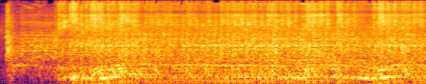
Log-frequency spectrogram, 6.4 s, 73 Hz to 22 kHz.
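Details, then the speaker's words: Ferguson TEA20 with the standard engine, after a valve adjustment and a big exhaust leak fix, running rough with an irregular crackle; another carburetor didn't help. "It don't want to run, man. That engine is in really, really, really bad shape. I tried another carburetor on it. I've tried everything, and I just can't get that crackle out of it."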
